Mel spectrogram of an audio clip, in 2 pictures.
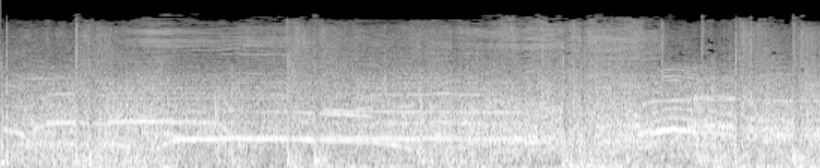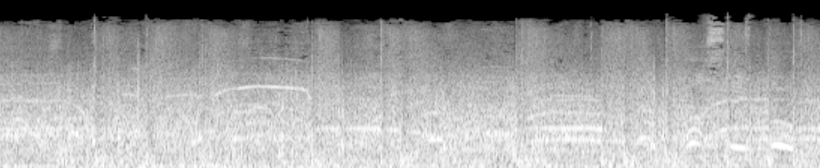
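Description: Aerial fireworks crackling in a dense, unbroken run of small pops, with a crowd's voices rising and falling over them.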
